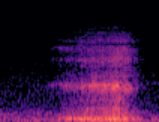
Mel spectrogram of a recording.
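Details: Snoring: a single low, rattling snore on breathing in, about one second long.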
